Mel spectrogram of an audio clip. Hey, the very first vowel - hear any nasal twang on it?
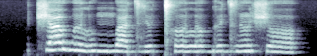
no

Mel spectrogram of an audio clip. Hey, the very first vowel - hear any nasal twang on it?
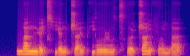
no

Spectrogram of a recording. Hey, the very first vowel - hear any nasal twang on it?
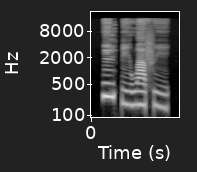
yes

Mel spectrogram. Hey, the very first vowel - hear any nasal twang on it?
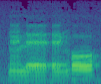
yes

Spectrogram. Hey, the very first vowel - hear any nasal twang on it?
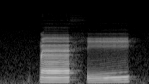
yes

